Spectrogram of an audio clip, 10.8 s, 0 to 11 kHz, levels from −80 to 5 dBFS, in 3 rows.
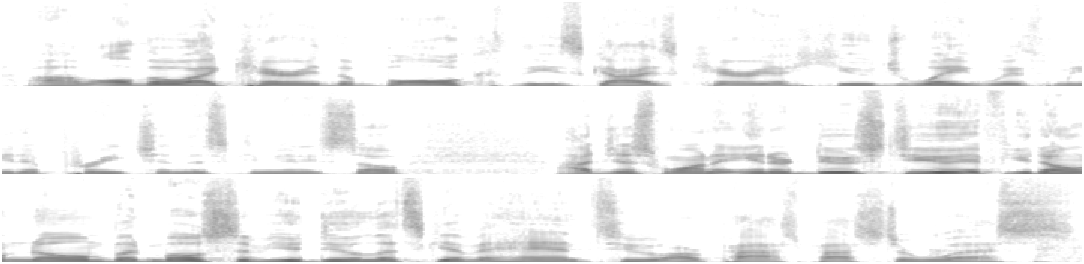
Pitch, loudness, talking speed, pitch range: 130 Hz, -42 LUFS, 255 wpm, 120-145 Hz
